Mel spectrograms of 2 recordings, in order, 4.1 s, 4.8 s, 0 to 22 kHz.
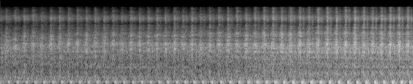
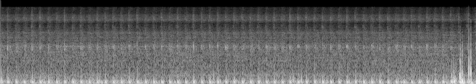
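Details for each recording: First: Mio i 125 scooter engine run dry of oil from lack of oil changes: hard, rapid knock growing louder as it revs, with loss of power; oil starvation. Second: Yamaha Mio i 125 scooter that had engine knock from running low on oil, idling after repair: steady, even putter with no knocking or tapping apart from one brief clatter; engine running healthy.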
